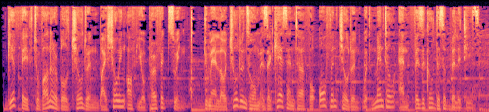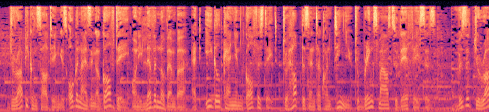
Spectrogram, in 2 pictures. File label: SoftSell South African Neutral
